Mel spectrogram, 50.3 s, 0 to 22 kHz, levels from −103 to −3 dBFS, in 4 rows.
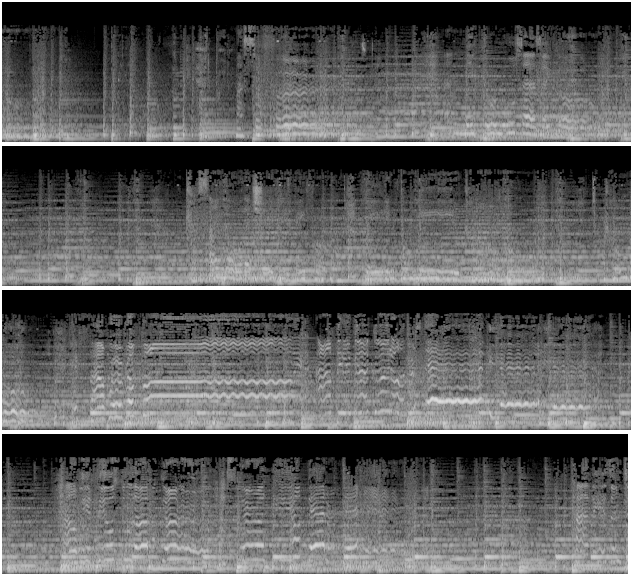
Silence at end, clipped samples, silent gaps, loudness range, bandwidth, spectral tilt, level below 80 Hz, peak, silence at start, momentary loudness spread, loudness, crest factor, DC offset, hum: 0 s; under 0.1%; none; 10 LU; 11.5 kHz; -5.5 dB/octave; -66 dBFS; -10 dBFS; 0 s; 12 LU; -28 LUFS; 18 dB; under 0.1%; none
